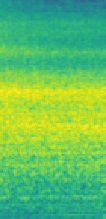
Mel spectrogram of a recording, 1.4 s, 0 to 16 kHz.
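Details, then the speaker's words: Honda CR-V gen 2 automatic that would not move in D, after transmission gear repair: engine runs smooth and steady with a soft even hiss, no clunks, whine or grinding; automatic transmission now operating normally. "seperti ini sudah halus Alhamdulillah matic nya sudah harus"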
